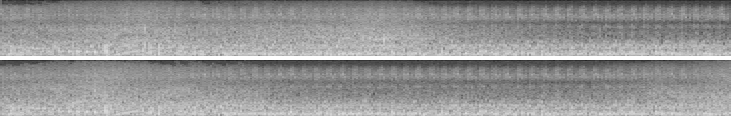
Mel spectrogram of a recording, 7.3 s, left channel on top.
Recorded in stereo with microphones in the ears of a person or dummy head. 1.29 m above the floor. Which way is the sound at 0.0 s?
15° left (ahead or behind).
